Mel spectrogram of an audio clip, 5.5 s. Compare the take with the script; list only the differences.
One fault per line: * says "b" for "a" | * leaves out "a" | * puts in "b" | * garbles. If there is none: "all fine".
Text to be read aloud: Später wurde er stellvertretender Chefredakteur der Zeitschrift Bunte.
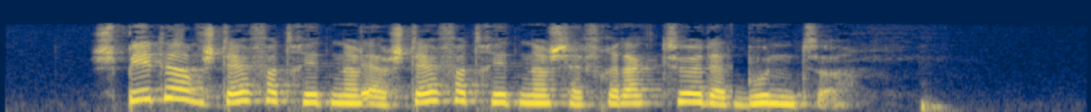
* says "stellvertretender" for "wurde"
* leaves out "Zeitschrift"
